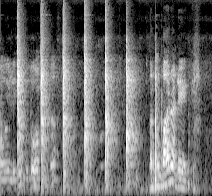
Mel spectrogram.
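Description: Hammer driving nails into wooden bed-frame boards: about seven even blows, roughly two a second, stopping a little before three seconds in. A man's voice follows near the end.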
